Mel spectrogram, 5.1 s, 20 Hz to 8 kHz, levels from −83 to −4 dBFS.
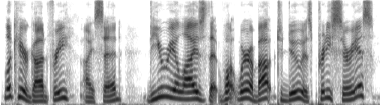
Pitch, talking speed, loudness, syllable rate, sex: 190 Hz, 200 wpm, -17 LUFS, 5.5 syllables/s, male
